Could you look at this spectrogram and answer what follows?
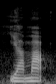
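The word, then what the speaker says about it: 山: et en couille omis c'est à dire la prononciation d'origine japonaise on lit comme yamaha et si quelqu'un dit yama les japonais comprennent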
